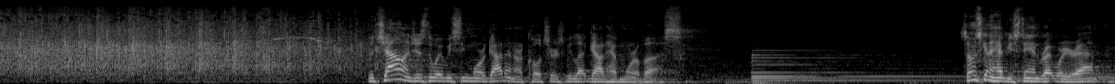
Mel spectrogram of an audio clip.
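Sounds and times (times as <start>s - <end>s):
audience applause: 0.0s - 3.8s
speech: 3.7s - 6.9s, 9.6s - 11.1s.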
